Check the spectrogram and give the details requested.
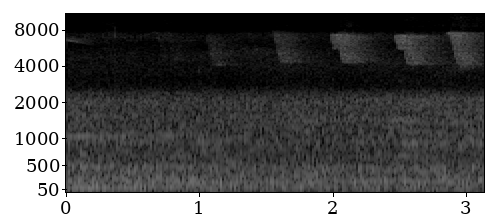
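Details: Newly hatched saffron finch chicks in the nest begging: a run of short, high, hissy bursts repeated about twice a second, climbing toward the end, over a steady low rumble of background noise.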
